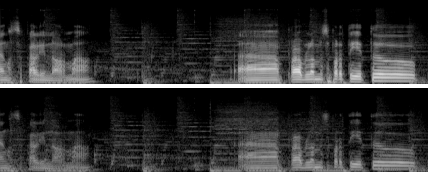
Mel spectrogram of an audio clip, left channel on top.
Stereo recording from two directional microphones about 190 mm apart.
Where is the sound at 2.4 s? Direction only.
40° left (ahead or behind).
